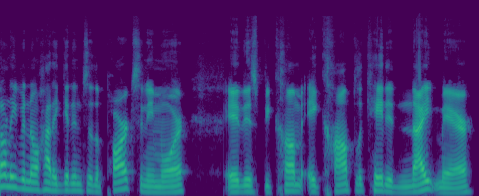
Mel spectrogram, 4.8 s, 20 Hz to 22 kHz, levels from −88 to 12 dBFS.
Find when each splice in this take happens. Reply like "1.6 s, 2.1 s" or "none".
2.2 s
